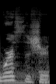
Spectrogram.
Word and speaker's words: Worcestershire: as A1 steak sauce, soy sauce, and even Worcestershire sauce. That's how you pronounce it by the way.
